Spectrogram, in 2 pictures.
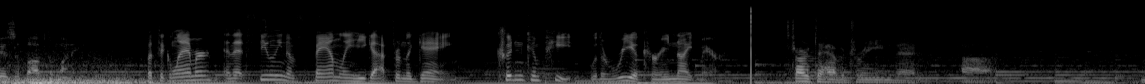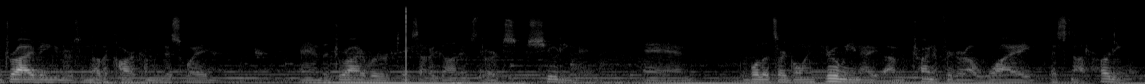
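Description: At 7.51 s and again at 15.51 s there is a sharp, loud click, a file header played as audio. The pieces were joined every 8 seconds without stripping their headers, so a few dozen header bytes are read as sample values. Each lands as a snap regardless of the surrounding sound. On a waveform it shows as a near-instant spike, and on a spectrogram as a thin vertical line spanning all frequencies.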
